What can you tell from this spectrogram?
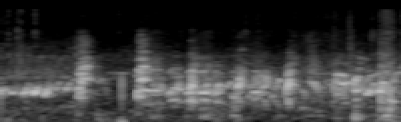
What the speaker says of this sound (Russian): Так, индейка у нас не замерзла.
